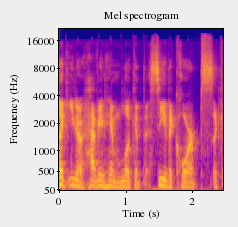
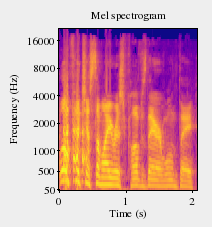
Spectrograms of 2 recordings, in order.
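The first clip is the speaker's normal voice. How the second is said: mock planners; 4 semitones higher, 7 dB louder than usual. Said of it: "they're like".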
